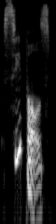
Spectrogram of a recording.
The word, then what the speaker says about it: sepals: Those pieces of that covering are known as sepals. Yeah, rhymes with steeples, right?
